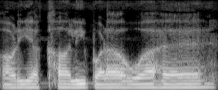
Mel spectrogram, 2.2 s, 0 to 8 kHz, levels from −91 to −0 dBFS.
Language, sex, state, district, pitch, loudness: Hindi, male, Bihar, Katihar, 105 Hz, -17 LUFS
